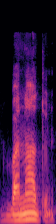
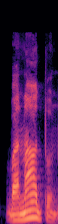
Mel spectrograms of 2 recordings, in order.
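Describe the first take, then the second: First: The first vowel is an 'a' sound. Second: The same.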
